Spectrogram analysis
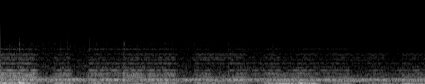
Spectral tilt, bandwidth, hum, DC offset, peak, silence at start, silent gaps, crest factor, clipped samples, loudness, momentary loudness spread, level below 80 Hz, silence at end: -10.5 dB/octave; 4.6 kHz; none; under 0.1%; -14 dBFS; 0 s; none; 18 dB; under 0.1%; -35 LUFS; 6 LU; -36 dBFS; 0 s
